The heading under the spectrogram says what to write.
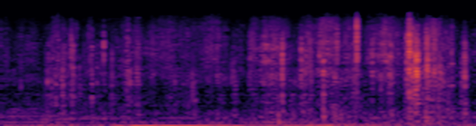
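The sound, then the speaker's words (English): A sheet of paper with written notes rustles and crinkles in a run of irregular, scratchy bursts as it is searched for and handled, over a low steady hum, with a sharper crackle near the end and no voices. “Sorry if this paper is loud.”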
